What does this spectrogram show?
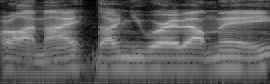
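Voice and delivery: put-on Australian accent. Self-prompted to put on an accent, australian accent. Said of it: "Do an Australian accent".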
